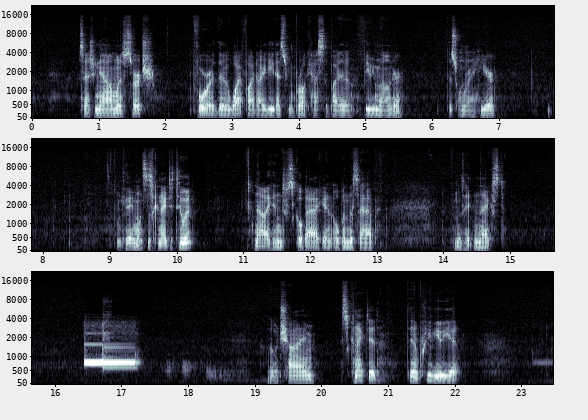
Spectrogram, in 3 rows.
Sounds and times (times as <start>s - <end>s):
Speech: 0.7s - 5.6s, 6.2s - 7.0s, 9.0s - 10.3s, 11.1s - 13.1s, 14.1s - 15.0s, 19.2s - 22.2s.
